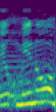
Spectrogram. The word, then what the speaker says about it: يؤمنوا: يؤمنون، او هنا هتبقى يؤمنوا، بنحط الف. الالف دي ايه؟ تكتب ولا تنطق.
